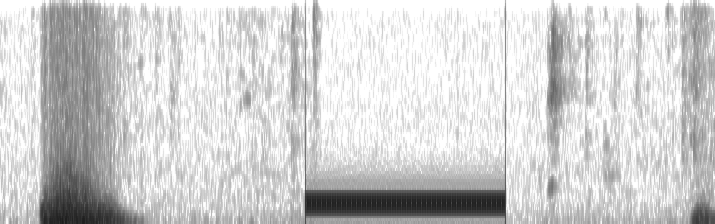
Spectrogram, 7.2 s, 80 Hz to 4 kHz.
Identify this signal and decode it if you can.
Ringback tone (North America), 440 + 480 Hz.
